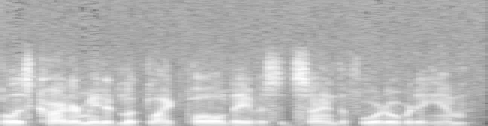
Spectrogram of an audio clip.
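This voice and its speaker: In a noisy old-time radio recording, a man with an extremely low voice talks fast, sounding a little mellow with the highs cut off. He's an actor playing a methodical police sergeant in a 1950s radio crime drama, and his delivery is clipped, understated and matter-of-fact.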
